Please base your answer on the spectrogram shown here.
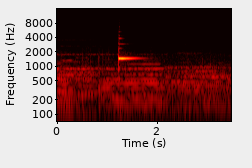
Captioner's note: glass clinking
